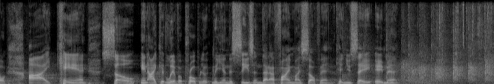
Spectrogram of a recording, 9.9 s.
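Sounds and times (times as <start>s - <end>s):
speech: 0.0s - 8.4s
audience clapping: 6.8s - 9.8s.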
